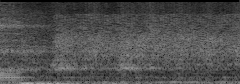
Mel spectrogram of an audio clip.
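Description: dog barking

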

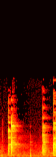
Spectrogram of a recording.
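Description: glasses clinking

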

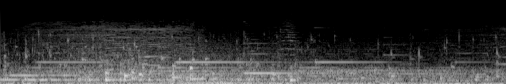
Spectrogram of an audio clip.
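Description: whale call

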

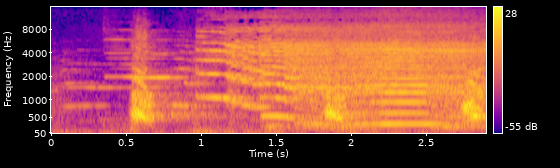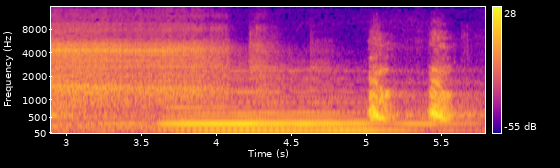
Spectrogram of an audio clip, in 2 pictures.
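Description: many dogs barking

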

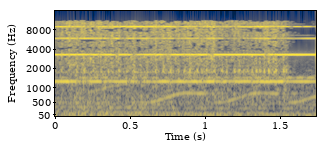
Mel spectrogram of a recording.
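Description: old telephone bell ringing

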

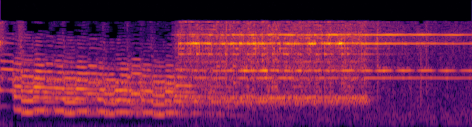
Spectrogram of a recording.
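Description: telephone bell ringing

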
